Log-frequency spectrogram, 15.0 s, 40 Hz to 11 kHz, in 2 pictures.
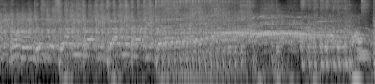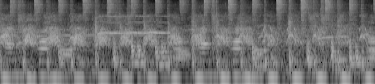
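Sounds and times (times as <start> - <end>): heavy bass drum beat: 0.0 - 15.0.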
